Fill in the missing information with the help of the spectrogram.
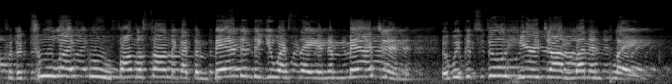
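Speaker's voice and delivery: rousing spoken-word roll call; poem recitation. Acted. Dreamer honouring those who stood up, rousing spoken word.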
